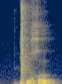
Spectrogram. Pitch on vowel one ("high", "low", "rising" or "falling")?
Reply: low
